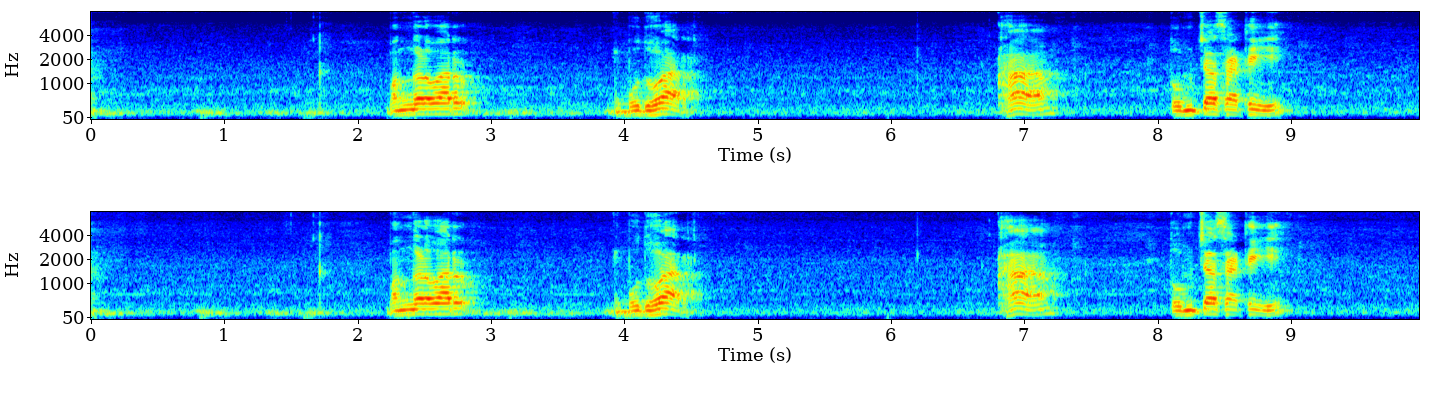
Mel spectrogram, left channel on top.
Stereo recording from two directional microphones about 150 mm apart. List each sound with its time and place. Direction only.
2.2 s speech: 15° left (ahead or behind)
4.0 s speech: 15° left (ahead or behind)
6.7 s a sound: 15° left (ahead or behind)
8.1 s speech: 15° left (ahead or behind)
